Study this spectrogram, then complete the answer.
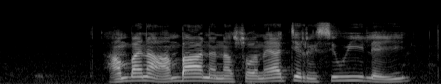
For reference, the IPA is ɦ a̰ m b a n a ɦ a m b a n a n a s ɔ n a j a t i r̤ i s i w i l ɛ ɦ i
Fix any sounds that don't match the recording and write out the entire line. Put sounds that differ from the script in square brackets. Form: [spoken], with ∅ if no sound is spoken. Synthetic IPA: ɦ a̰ m b a n a ɦ a m b a n a n a [ʂ] ɔ n a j a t i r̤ i s i w i l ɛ ɦ i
